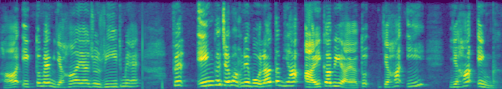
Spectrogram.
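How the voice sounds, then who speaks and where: A woman teacher giving a grammar lesson, asking her students questions and answering them herself. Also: high-pitched.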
